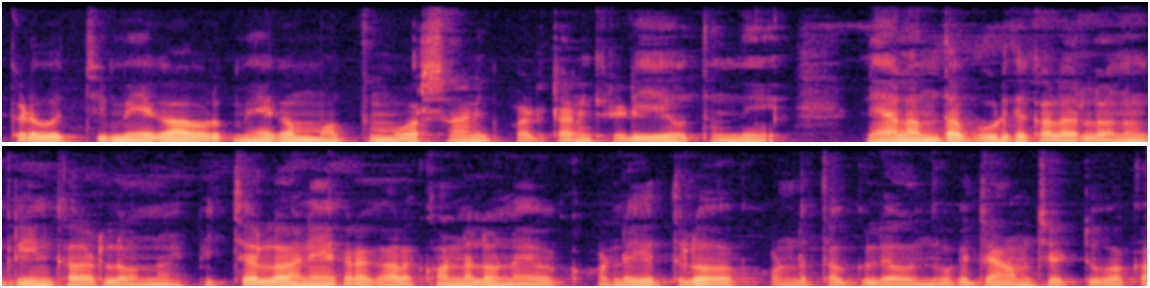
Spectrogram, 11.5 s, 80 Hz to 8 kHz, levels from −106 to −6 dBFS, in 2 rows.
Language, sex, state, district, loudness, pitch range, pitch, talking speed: Telugu, male, Andhra Pradesh, Chittoor, -20 LUFS, 100-110 Hz, 105 Hz, 135 wpm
